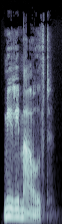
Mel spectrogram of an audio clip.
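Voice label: "mealy-mouthed", British English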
